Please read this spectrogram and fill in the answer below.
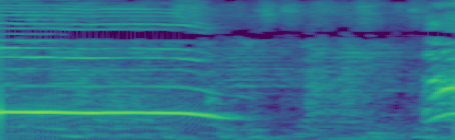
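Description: A man's long "woo" shout, held on one steady high pitch, that slides down and ends just over a second in.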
